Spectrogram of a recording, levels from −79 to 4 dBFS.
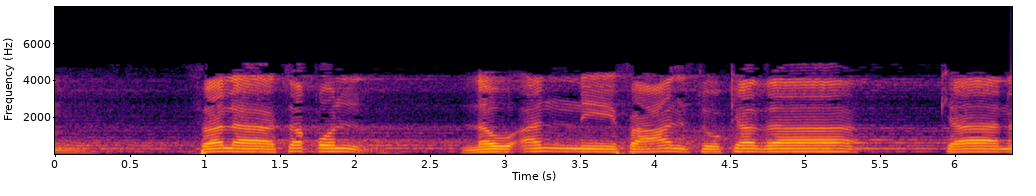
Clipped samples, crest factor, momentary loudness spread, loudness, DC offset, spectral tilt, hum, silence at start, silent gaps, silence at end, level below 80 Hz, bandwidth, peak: under 0.1%; 14 dB; 18 LU; -15 LUFS; under 0.1%; -12 dB/octave; none; 0 s; none; 0 s; -42 dBFS; 5.2 kHz; -2 dBFS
